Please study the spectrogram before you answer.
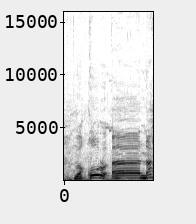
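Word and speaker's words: وَقُرْآنَهُ: ہے، ٹھیک ہے۔ وقرآنہ، وقرآنہ میں را کو پر پڑھا جائے گا کیونکہ را کے اوپر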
